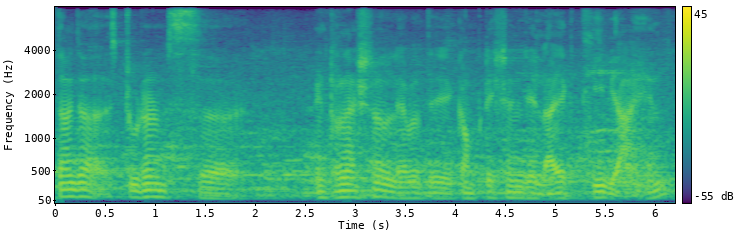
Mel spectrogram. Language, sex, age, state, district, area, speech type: Sindhi, male, 45-60, Delhi, South Delhi, urban, spontaneous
